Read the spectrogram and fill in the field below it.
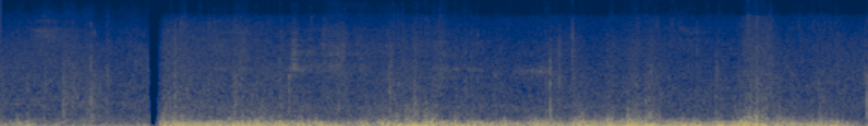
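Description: Wind buffets the microphone on an exposed hiking trail, with a quieter stretch at first, then a sharp jump to a loud, steady, roaring rush that continues to the end.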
